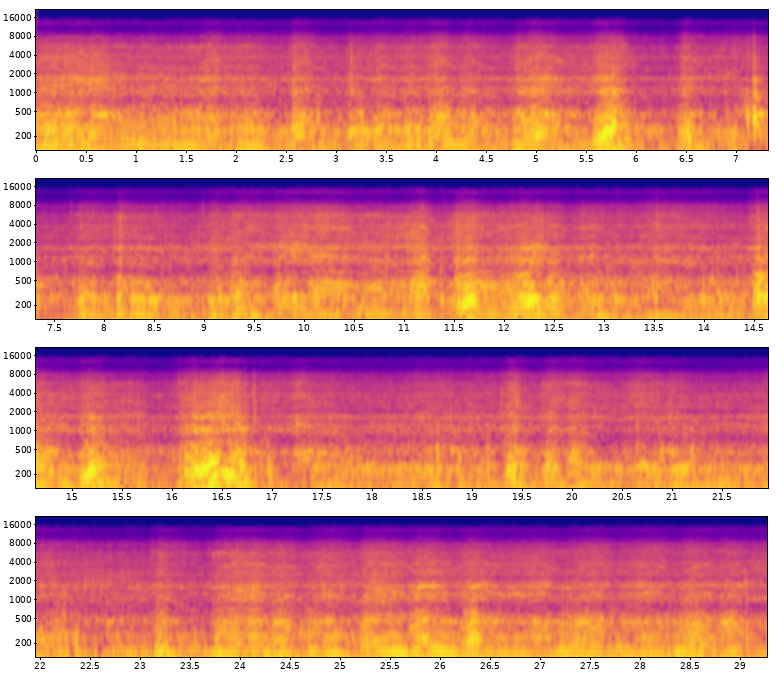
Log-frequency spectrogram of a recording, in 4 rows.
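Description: BMW R1200GS Adventure's boxer-twin engine revving up and down again and again while riding off-road, over a steady noisy rumble. Knocks and rattles come through here and there.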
